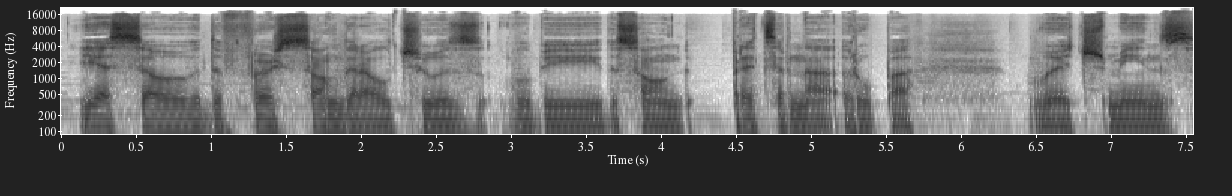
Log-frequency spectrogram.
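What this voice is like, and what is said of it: Voice with a cold. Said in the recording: “I have a bit of a cold”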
